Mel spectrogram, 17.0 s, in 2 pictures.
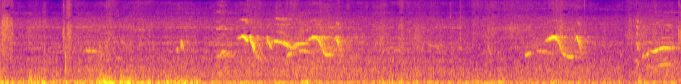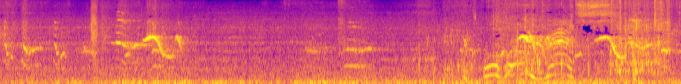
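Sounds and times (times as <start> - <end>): wind rumble on microphone: 0.0 - 17.0
bird whistled calls: 2.2 - 4.4, 6.6 - 7.4, 8.0 - 10.9, 14.8 - 17.0.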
